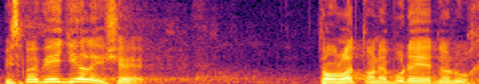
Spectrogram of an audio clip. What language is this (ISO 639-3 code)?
ces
